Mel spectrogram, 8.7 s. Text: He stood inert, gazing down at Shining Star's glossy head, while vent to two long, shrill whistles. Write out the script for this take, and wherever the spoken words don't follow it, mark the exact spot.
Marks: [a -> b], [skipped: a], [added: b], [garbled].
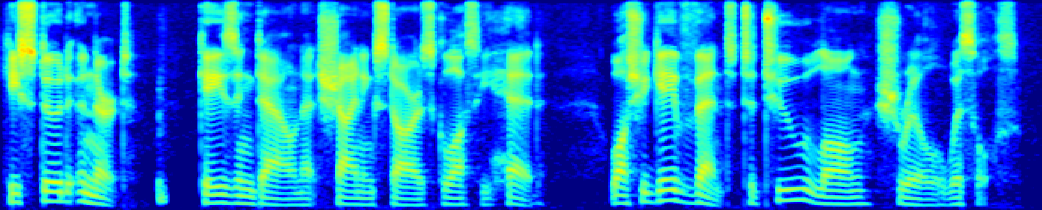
He stood inert, gazing down at Shining Star's glossy head, while [added: she gave] vent to two long, shrill whistles.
